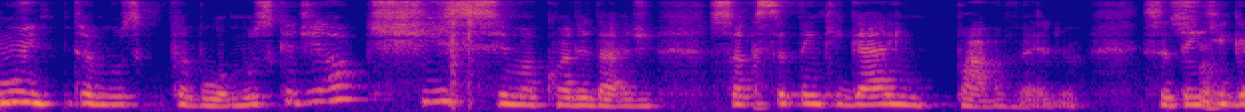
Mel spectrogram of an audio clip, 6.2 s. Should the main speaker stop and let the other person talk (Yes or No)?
No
